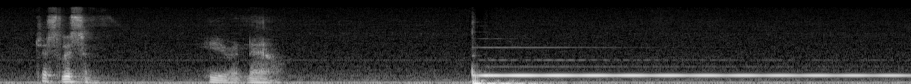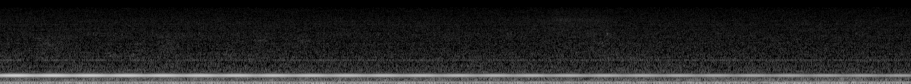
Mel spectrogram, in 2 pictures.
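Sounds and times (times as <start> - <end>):
speech: 0.4 - 1.1, 2.1 - 2.9, 4.8 - 5.4
meditation bell ringing: 4.7 - 18.2.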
